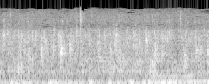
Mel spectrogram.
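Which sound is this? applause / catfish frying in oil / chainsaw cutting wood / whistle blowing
catfish frying in oil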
